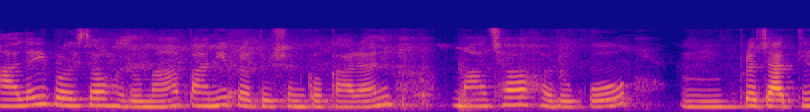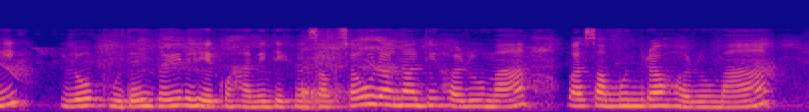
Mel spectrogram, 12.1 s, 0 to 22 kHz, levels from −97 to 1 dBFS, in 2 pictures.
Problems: constant background noise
